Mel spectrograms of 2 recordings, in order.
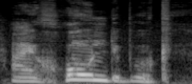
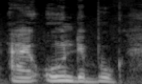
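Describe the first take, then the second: First: "I own the book" with a breathy H before "own"; Yoruba added H. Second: Said in the usual way. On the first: Shown as a demonstration. Yoruba speaker saying own as hone. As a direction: slip an H in: hown. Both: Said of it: "Own is, becomes hone".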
